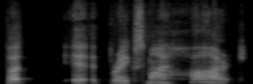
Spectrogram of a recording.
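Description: Plaintive young sweetheart, played by a male reader, raised pitch, halting, romantic storybook read, slightly dull sound. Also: lively intonation, creaky, breathy edge, heavily acted. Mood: tearful, plaintive. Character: tearful, lovestruck young woman, romantic and pleading.

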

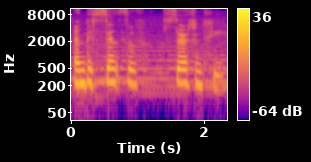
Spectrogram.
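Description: Slow, mellow woman guiding meditation. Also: fairly high pitch, rough recording. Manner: soothing, measured, with long pauses. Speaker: meditation guide. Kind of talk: guided meditation narration. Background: music.

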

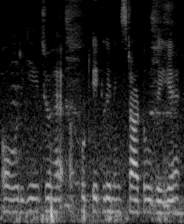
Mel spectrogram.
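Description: A woman's voice: on the low side, completely flat delivery, normal speed, noisy background. A woman giving a casual step-by-step vlog voice-over, explaining and rephrasing her points as she goes. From India. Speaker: vlogger.

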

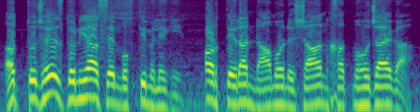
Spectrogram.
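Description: A man voicing a powerful, stern god who protects his devotees, solemn and authoritative, in an animated devotional story. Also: medium pitch, moderate pace, slight background noise, close to an everyday voice. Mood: wrathful.

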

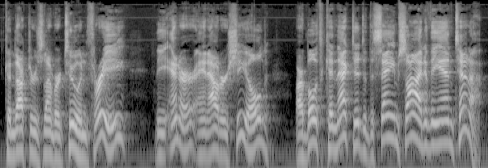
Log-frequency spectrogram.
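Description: A man over sixty giving an explanatory tutorial in an emphatic, deliberate manner, speaking into a close desk microphone. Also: on the high side, fairly bright tone, slightly rough. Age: older, over 60. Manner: emphatic, with rhetorical questions and deliberate repeats. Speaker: amateur radio channel host. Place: small plain room indoors. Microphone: desk microphone on boom arm, close.

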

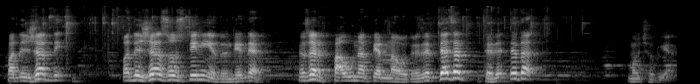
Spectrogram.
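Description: A man's voice: high voice, very animated, brisk, fairly bright tone. A man playing a strict, blunt, theatrical Russian ballet teacher in a comic commentary, with a Russian accent and broken grammar. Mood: exacting, blunt. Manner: broken Spanish with infinitive verbs, chanted counting syllables. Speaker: ballet teacher reviewing dancers' videos. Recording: roomy echo with faint music behind.

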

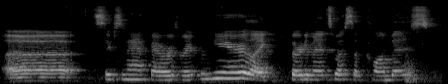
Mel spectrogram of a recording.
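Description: A woman's voice: medium pitch, lively intonation, moderate pace. Young woman giving short laughing answers. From Ohio, US. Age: 20s. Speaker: guest, student. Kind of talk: casual interview answers. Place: small classroom, indoors. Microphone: camera on table in front. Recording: echoey classroom with faint noise.

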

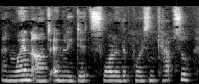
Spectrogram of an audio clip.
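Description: An actress playing a well-bred, indignant young niece in a radio drama. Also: female voice, mid-range voice, flat delivery, fast talker, warm tone, close to an everyday voice. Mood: indignant, questioning.

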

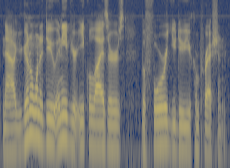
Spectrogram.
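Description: A low-voiced man with a smooth, clean tone walks through a software tutorial. He talks informally and rambles a bit, using lots of fillers. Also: fairly quick. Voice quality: deeper voice. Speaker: tutorial maker. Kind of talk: casual screen-recorded software tutorial.

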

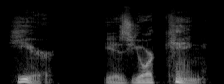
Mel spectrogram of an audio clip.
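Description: A man voicing a troubled, weary but commanding Roman governor with deliberate, dramatic delivery in a scripture reading. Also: a bass voice, big pitch swings, breathy edge, dry recording, clean studio sound, voice pushed down, full character voice. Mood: grave.

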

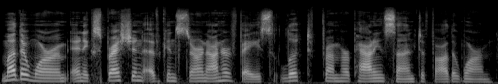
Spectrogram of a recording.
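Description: A storybook reader giving an expressive read-aloud narration for children. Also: mid-range voice, moderate pace, no room sound.

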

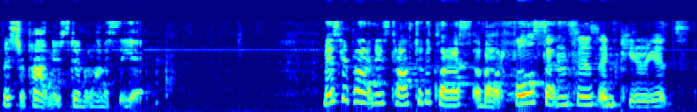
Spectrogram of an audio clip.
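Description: A young woman reading a picture book aloud to children in an animated, expressive way. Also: sits high, moderate pace, slightly rough, lo-fi sound. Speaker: children's read-aloud host. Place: small room at home.

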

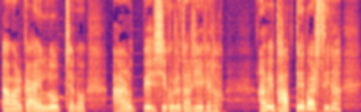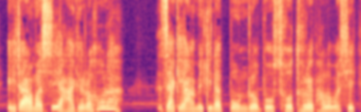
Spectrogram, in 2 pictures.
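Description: A man's voice: on the high side, fairly even intonation, a little slow, dark tone, dry recording, faint music behind, natural voice. A man playing a betrayed, heartbroken husband who narrates his own story in a sorrowful, earnest way. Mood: sorrowful, shocked. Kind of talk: dramatic first-person audio story narration.

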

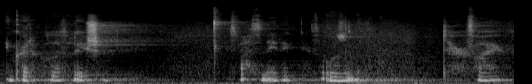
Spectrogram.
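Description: Hushed young woman whispering, roomy echo. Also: medium pitch, monotone, gravelly. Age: young adult. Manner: hushed, slow, serious. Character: tough, caring female space officer tending wounds. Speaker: ASMR roleplay performer. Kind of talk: ASMR roleplay, whispered.

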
